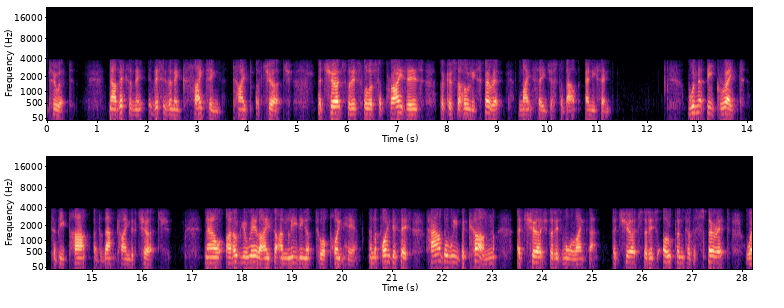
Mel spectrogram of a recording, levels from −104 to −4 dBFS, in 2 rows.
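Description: From start to finish the speech sounds muffled and hoarse, with smeared consonants and a boxy, telephone-like thinness: there is no energy below about 300 Hz or above 3.6 kHz, and nothing at all past 3.8 kHz. This is heavy G.723.1 codec damage. The coder works in long 30 ms frames and refreshes its model of the voice slowly, so fast articulation blurs, and the coarse texture fits a very low bitrate of roughly 6 kbit/s.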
